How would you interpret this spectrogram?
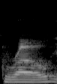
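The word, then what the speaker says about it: Gros Ventre: The best place to go in the Tetons for moose is always the Gros campground, which pronounced Gros, which is pronounced Gros in French because it's a French name, and Vent is Ventre.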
